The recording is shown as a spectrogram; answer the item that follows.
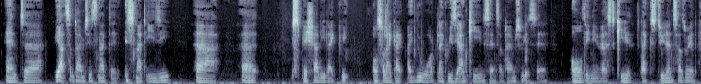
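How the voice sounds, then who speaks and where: A man speaking English as a second language, a youth worker guest on a podcast. His voice is husky and mid-pitched. He talks in halting bursts, filling the gaps with "uh". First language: not English. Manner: hesitant, frequent "uh" pauses. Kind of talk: casual conversation.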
